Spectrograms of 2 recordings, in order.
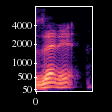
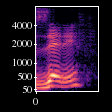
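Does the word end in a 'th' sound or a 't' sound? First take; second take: t; th. First: The word ends with a plain 't' sound. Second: The word ends with a 'th' sound.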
